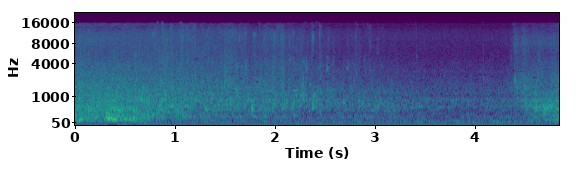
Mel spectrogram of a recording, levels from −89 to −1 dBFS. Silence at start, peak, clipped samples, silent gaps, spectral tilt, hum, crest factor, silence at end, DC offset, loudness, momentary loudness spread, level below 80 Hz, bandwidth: 0 s; -20 dBFS; under 0.1%; none; -3.5 dB/octave; none; 18 dB; 0 s; under 0.1%; -38 LUFS; 17 LU; -64 dBFS; 16.5 kHz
